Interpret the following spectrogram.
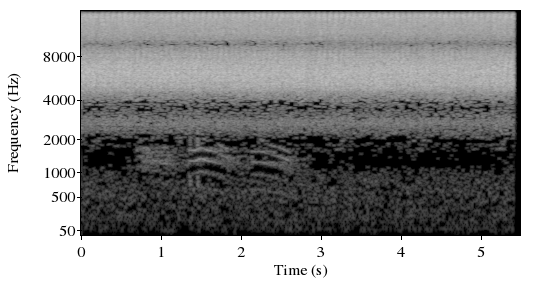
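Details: Close-range Hyalessa maculaticollis cicada singing unbothered during its meal. A continuous high, hissing drone holds steady throughout, and a brief faint wavering tonal sound appears near the start before the buzz cuts off abruptly at the end.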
